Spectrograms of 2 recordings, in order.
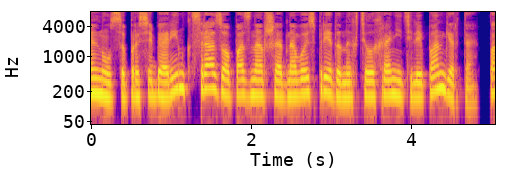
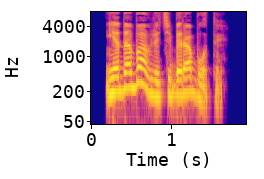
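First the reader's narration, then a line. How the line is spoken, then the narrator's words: Menacing announcement. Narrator (Russian): с угрозой возвестил темный маг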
